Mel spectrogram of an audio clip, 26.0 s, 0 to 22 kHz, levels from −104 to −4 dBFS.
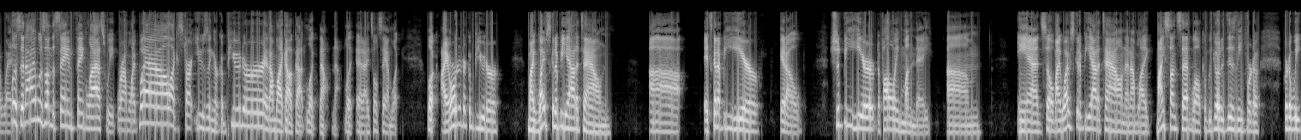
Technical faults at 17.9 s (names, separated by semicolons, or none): planar audio read as interleaved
